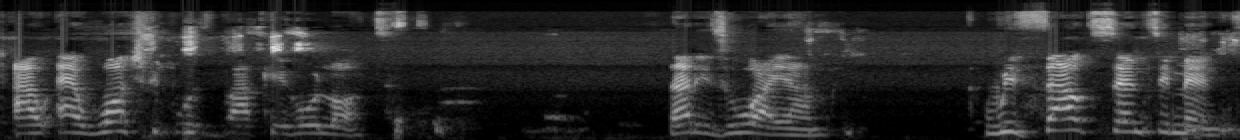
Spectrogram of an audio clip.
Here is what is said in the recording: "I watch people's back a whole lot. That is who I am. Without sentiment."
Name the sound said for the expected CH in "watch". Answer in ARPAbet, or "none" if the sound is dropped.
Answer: CH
